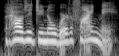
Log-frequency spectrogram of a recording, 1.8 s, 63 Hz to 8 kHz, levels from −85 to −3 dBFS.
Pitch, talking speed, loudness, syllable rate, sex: 235 Hz, 300 wpm, -17 LUFS, 6.0 syllables/s, female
